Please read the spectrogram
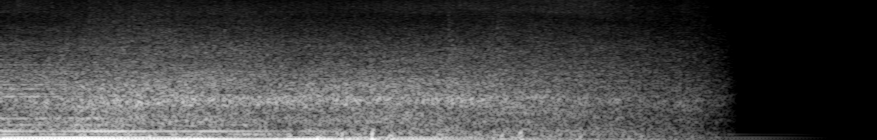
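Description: The last strummed acoustic guitar chord ringing on and fading away over a hiss, until the sound cuts off abruptly about five and a half seconds in.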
